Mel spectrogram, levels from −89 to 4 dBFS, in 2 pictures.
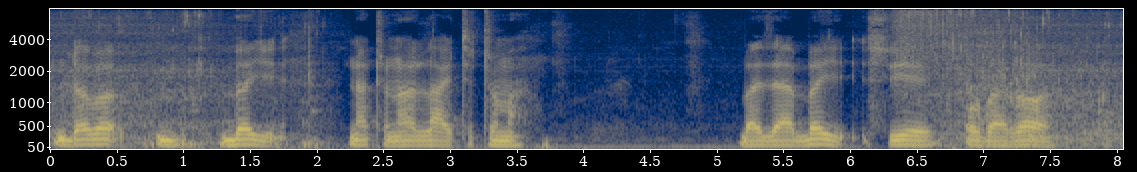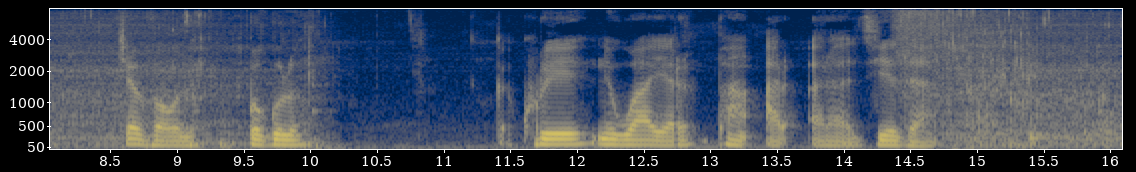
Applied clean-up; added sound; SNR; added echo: none; Sink (filling or washing); 14 dB; none.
